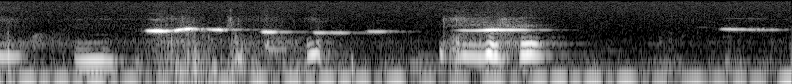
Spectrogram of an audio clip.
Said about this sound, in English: Oops, can't do it anymore. I didn't think you could whistle with your braces. You can't whistle in the morning. It's hard. I have to get my lips all wrapped around.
